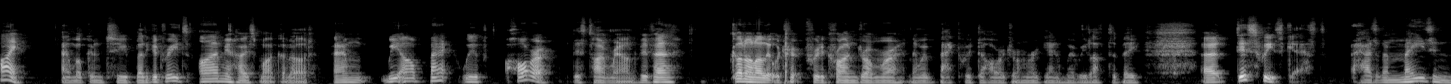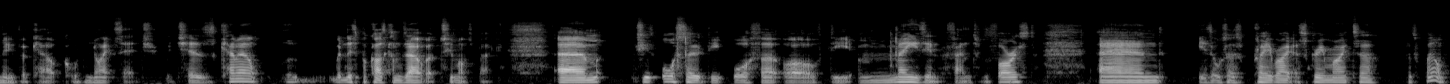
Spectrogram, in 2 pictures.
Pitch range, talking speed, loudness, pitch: 85-110 Hz, 190 wpm, -24 LUFS, 100 Hz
